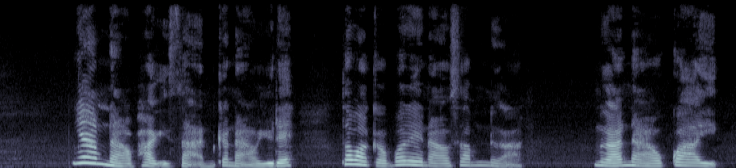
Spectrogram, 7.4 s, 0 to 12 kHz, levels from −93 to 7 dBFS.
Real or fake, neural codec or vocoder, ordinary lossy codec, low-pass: real; none; none; none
